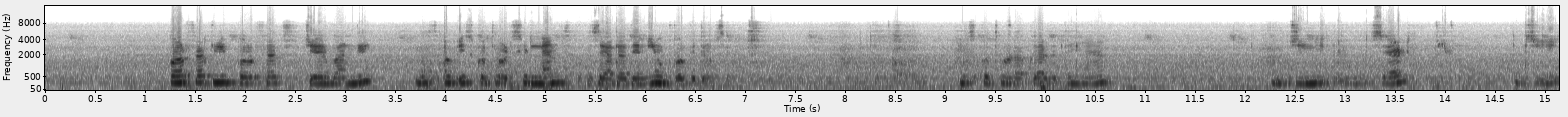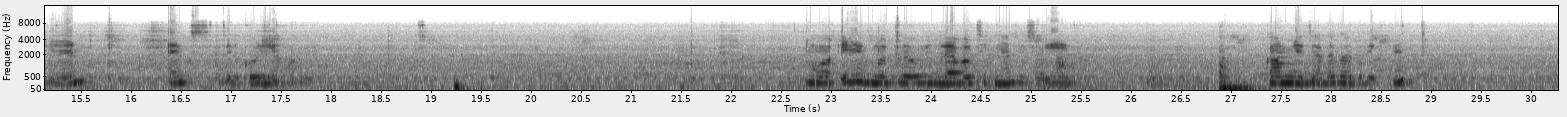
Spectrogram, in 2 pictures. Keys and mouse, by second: 0.0-1.9 typing, 3.8 KP_4, 4.0 KP_4, 4.2 KP_1, 5.5 KP_3, 6.6 Tab, 8.2 alt+z, 8.4 click, 10.1 KP_1, 11.8 g, 14.6 g, 17.4 click, 18.5 alt+z, 19.4 KP_8, 21.4-23.3 typing, 25.3-28.7 drag.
